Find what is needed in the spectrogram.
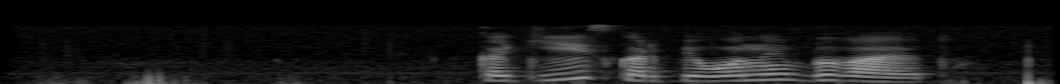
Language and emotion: Russian, neutral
